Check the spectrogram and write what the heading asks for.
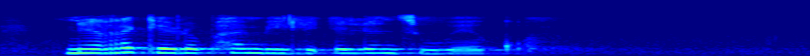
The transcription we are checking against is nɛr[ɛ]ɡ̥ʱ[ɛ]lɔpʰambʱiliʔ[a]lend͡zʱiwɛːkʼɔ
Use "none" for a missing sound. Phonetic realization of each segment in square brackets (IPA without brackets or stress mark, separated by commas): ɛ, ɛ, ɛ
